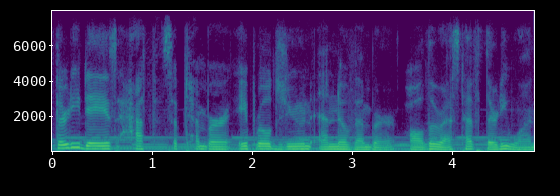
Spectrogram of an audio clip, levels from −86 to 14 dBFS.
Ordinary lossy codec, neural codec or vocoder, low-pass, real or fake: Opus, 24 kbps; none; 7.2 kHz; real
